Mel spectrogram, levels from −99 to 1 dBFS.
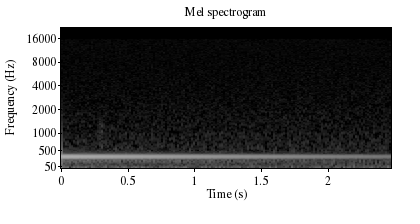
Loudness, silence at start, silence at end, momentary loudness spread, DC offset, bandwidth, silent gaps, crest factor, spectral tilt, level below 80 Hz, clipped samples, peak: -41 LUFS; 0 s; 0 s; 15 LU; under 0.1%; 6.2 kHz; none; 10 dB; -7.5 dB/octave; -68 dBFS; under 0.1%; -30 dBFS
